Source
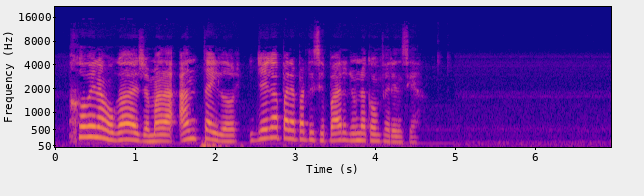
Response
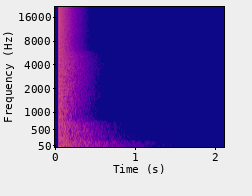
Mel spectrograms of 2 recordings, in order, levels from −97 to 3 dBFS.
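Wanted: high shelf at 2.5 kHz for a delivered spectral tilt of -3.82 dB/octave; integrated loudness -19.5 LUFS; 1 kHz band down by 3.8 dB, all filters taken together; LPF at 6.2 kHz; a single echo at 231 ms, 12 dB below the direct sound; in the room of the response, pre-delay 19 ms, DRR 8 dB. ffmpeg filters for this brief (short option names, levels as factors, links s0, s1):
-filter_complex "[0:a]lowpass=6200,equalizer=f=1000:t=o:g=-5,highshelf=f=2500:g=-5,aecho=1:1:231:0.251,asplit=2[s0][s1];[1:a]atrim=start_sample=2205,adelay=19[s2];[s1][s2]afir=irnorm=-1:irlink=0,volume=0.168[s3];[s0][s3]amix=inputs=2:normalize=0,volume=3.76"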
